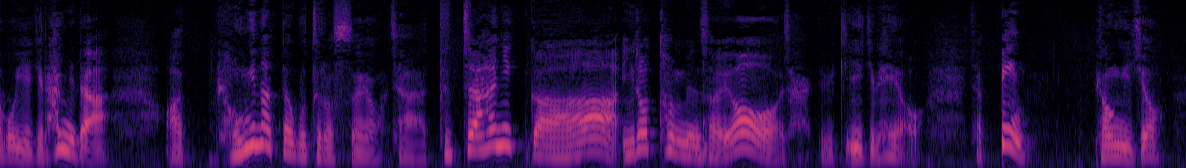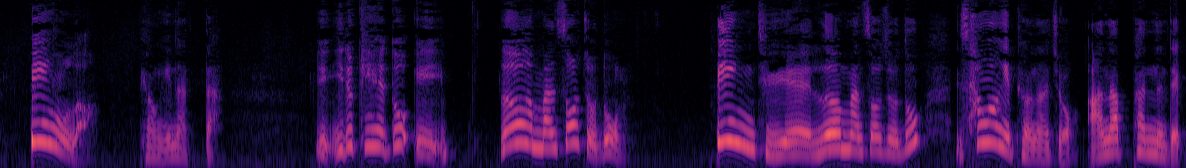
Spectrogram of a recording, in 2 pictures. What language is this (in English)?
Korean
